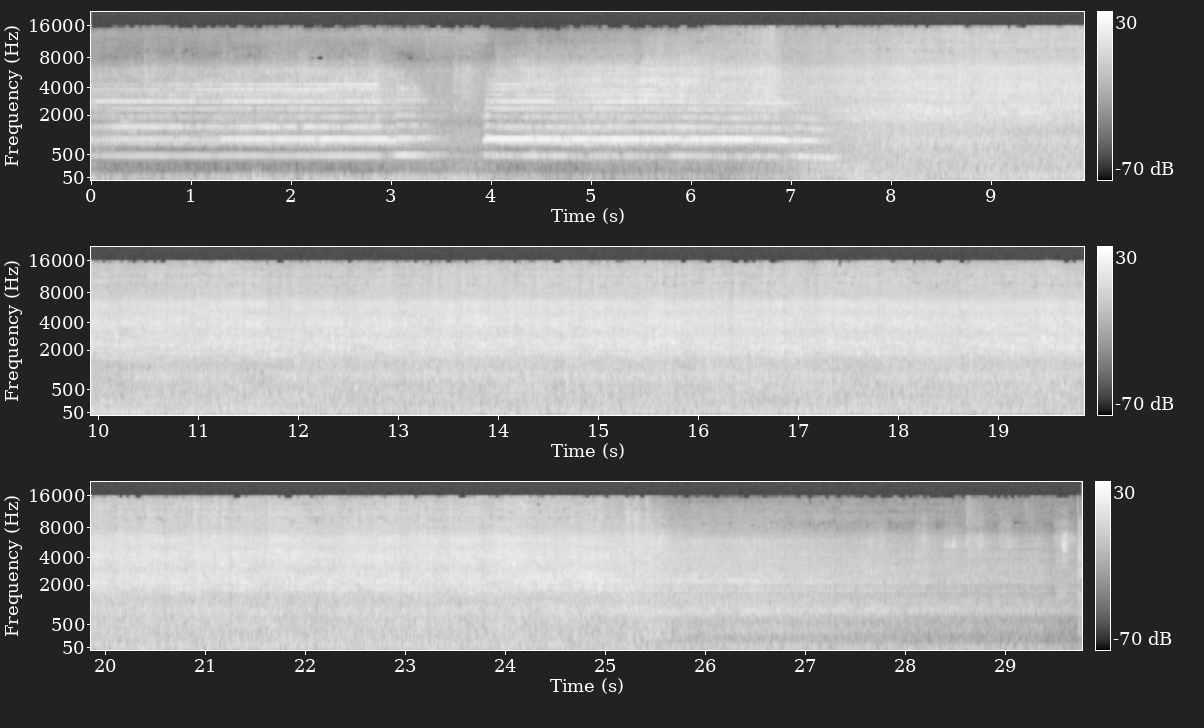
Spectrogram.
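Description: Locomotive horn of the Konark Express sounding two long blasts, the second sagging in pitch at its end as the engine passes. Then the train of LHB coaches rushes past at speed with a steady, loud wheel-and-rail rumble that fades over the last few seconds as the tail of the train goes away.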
